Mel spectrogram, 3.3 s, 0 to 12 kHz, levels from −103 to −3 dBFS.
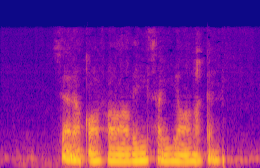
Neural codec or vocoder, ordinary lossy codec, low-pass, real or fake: codec, 16 kHz, 4 kbps, FreqCodec, smaller model; AAC, 32 kbps; 7.2 kHz; fake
